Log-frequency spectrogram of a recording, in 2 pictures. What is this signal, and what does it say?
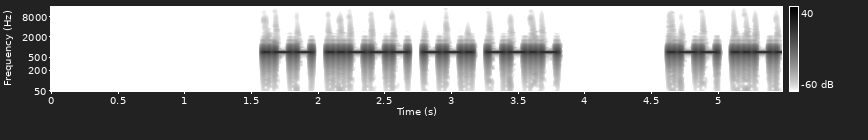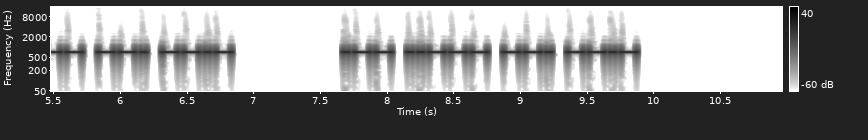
Morse code, heard as a keyed tone, about 30 wpm, 700 Hz. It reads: W2GQ W2GQ W2GQ
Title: USA Call Signs - 4 Characters - Repeated 3x - 30wpm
